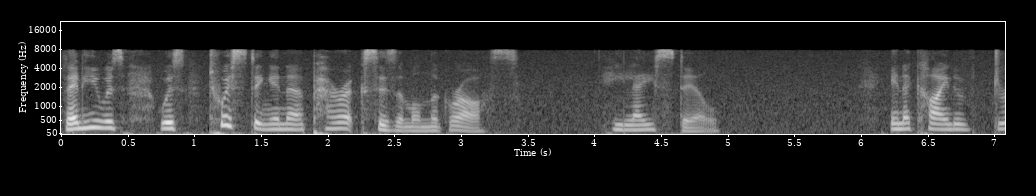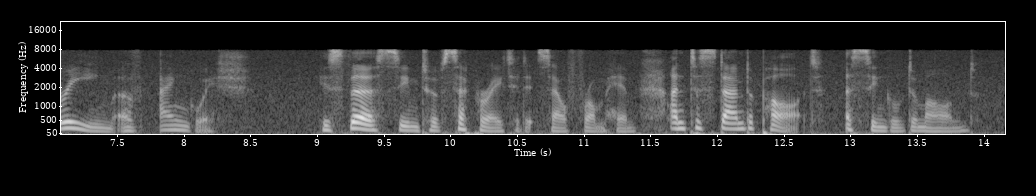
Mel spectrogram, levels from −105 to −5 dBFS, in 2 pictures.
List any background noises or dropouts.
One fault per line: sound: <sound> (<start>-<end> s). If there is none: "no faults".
no faults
